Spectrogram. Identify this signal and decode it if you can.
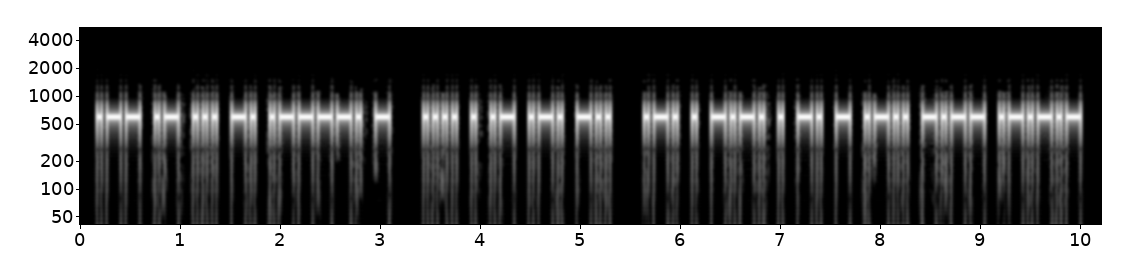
Morse code, heard as a keyed tone, about 25 wpm, 600 Hz. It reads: WASN'T HEARD RECENTLY.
